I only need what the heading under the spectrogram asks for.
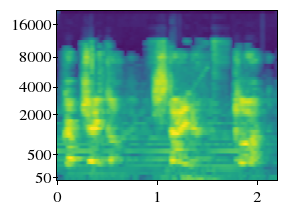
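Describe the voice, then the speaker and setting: A man's voice: on the high side, slow pace, gravelly. A man playing a cold, insistent military intelligence interrogator in a video game, clipped and methodical. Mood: cold, probing. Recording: echoey, distant voice over music.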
